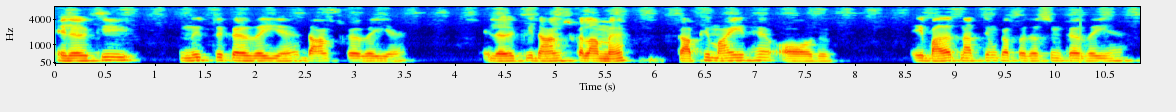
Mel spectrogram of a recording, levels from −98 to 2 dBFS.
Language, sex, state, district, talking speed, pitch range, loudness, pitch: Hindi, male, Bihar, Jahanabad, 145 wpm, 130-150 Hz, -18 LUFS, 140 Hz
